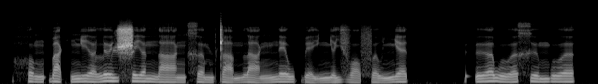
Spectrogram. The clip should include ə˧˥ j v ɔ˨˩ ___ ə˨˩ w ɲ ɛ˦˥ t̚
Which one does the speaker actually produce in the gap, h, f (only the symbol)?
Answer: f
